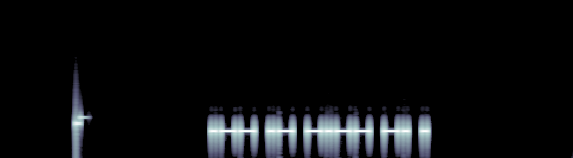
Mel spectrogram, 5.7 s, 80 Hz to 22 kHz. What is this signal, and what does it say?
Morse code, heard as a keyed tone, about 25 wpm, 700 Hz. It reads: WAYNE
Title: USA Common Names - Max 5 Letters - 25wpm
